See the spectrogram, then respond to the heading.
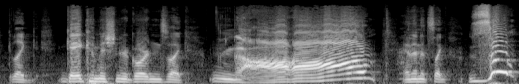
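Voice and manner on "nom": loud, higher cartoon munching noise; a hammed-up bite sound; big cartoon nom, higher and louder; mock chomp. Flash chomps the burger.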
